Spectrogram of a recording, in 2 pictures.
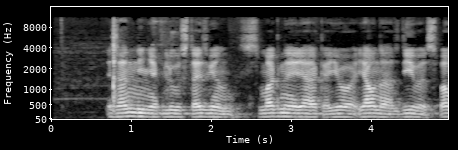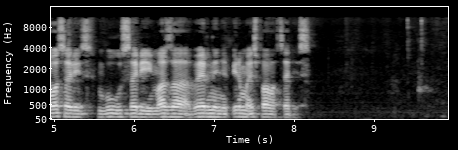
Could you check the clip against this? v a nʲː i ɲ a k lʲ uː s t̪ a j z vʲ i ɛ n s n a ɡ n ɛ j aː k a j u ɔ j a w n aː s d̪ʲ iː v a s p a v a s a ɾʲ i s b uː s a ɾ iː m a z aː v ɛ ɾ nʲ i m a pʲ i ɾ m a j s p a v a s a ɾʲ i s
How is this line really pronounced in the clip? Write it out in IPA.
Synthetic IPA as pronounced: ʒ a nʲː i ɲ a k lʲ uː s t̪ a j z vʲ i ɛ n s m a ɡ n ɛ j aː k a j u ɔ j a w n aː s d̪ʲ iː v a s p a v a s a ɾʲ i s b uː s a ɾ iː m a z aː v ɛ ɾ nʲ i ɲ a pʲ i ɾ m a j s p a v a s a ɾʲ i s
